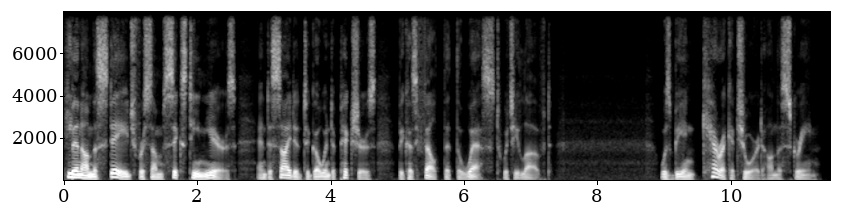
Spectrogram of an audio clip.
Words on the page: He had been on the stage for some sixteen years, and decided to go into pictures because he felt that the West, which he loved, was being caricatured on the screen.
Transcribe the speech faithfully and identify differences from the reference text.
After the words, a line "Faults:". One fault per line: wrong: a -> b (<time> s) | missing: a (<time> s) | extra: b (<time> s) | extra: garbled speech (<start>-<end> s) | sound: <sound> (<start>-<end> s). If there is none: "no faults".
He been on the stage for some sixteen years, and decided to go into pictures because felt that the West, which he loved, was being caricatured on the screen.
Faults:
missing: had (0.1 s)
missing: he (5.3 s)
